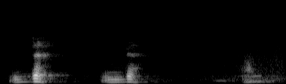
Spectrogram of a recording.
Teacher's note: bei Retroflex wird die Zungenspitze nach hinten geklappt und dann der Laut gebildet.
